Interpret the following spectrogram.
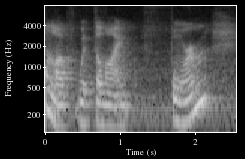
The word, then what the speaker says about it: Forme: Form is how you pronounce it, and it's spelled Forme.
